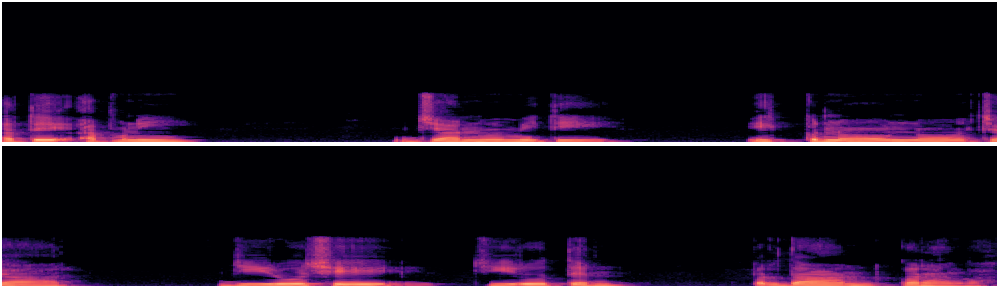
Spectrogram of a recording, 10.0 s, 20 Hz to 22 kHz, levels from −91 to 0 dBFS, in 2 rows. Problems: background sounds at intervals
